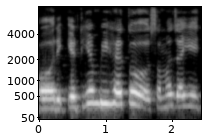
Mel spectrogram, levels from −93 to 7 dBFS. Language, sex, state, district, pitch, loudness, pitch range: Hindi, female, Jharkhand, Sahebganj, 310 Hz, -12 LUFS, 265-330 Hz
